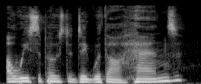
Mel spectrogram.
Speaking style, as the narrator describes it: Leigh spat

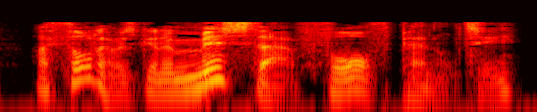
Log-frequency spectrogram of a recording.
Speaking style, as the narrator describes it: Ron was saying happily

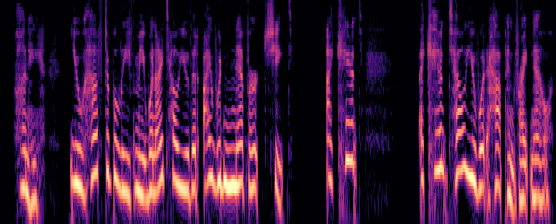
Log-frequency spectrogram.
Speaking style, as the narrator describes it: said, placing a hand over her mouth to stop a whimper

